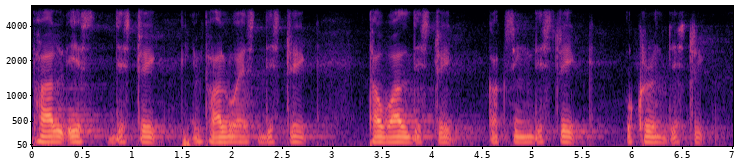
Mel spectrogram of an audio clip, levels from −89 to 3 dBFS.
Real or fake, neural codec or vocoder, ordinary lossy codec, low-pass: real; none; Opus, 24 kbps; 5.4 kHz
